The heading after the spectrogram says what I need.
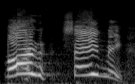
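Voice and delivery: very high, loud, slow pleading shout; desperate cry. Retold or imitated. Peter sinking begs Jesus to save him, desperate shout. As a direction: beg for rescue at the top of your voice. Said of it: "Peter says".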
